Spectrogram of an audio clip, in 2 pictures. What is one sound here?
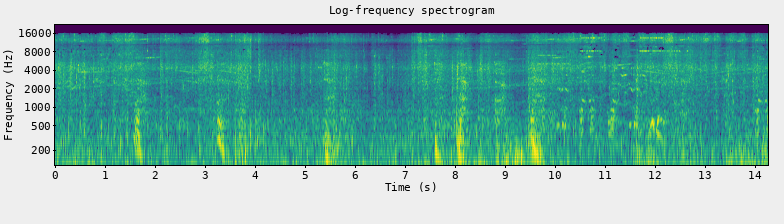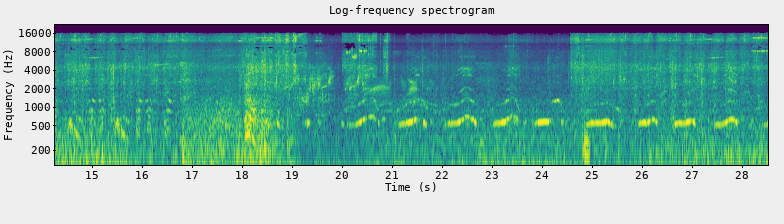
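Cargo rattles and clanks with each step.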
